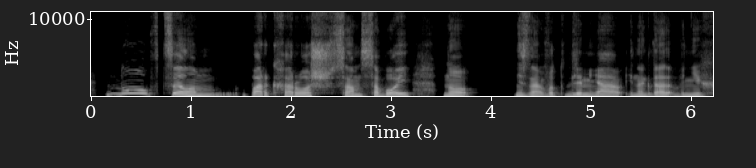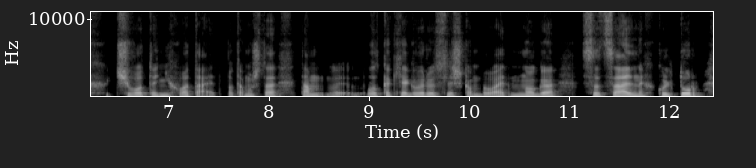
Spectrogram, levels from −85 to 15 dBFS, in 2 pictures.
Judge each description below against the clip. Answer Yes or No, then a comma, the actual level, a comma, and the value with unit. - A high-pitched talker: No, low, 115 Hz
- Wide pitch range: Yes, wide, 6.7 semitones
